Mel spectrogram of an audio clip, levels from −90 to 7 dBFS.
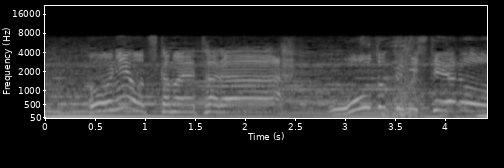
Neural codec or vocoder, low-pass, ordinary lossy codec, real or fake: none; 7.2 kHz; none; real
